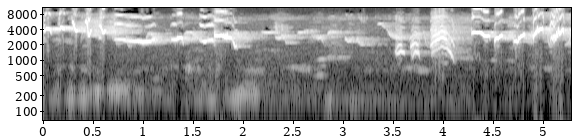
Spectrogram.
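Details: Ngeplong-style song of an oriental magpie-robin, used as a lure to spur other birds into full song. Sweet whistled phrases slur and glide, then break into scratchy, rapid chattering notes near the end. The sweet whistling returns before the clip closes.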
